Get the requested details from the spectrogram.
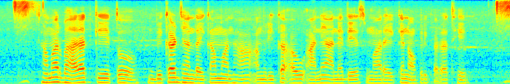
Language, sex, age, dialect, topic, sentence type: Chhattisgarhi, male, 18-24, Eastern, banking, statement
